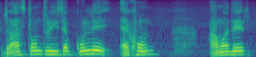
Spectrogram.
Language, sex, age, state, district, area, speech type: Bengali, male, 18-30, West Bengal, North 24 Parganas, urban, spontaneous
